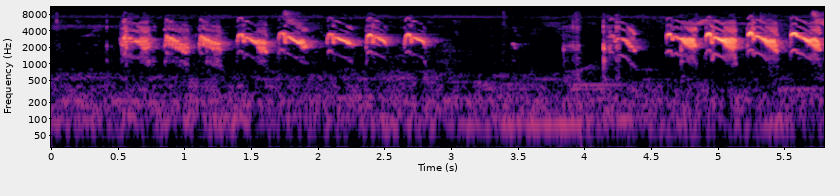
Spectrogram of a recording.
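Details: Long-tailed shrike in lively song: a run of about eight sharp, downslurred chirps, a short pause with scattered notes, then another quick burst of similar repeated notes.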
